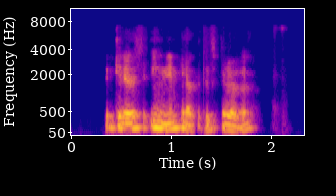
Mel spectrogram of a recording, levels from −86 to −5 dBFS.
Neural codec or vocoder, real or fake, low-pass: codec, 16 kHz, 2 kbps, FreqCodec, smaller model; fake; 7.2 kHz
